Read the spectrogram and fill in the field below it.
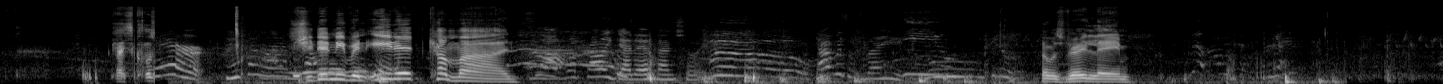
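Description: Young children talk and call out excitedly close by.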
